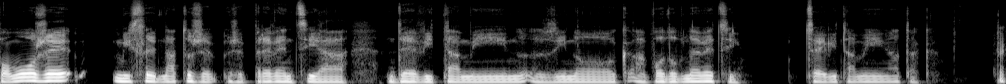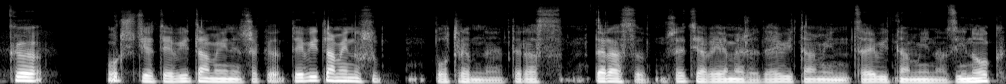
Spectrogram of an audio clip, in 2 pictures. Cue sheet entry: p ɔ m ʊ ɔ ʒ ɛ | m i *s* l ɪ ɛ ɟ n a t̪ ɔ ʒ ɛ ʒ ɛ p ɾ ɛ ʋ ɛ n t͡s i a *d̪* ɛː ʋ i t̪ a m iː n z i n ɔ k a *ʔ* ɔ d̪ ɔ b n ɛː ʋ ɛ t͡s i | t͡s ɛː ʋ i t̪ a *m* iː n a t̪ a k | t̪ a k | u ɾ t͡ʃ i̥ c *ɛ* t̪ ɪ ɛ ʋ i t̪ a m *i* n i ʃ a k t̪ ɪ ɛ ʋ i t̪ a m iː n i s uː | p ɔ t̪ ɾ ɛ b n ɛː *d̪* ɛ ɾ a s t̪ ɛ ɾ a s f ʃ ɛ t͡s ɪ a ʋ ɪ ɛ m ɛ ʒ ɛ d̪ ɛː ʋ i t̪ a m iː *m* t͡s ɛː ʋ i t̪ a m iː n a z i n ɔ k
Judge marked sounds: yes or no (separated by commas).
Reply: yes, yes, no, yes, yes, no, no, no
